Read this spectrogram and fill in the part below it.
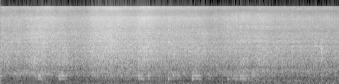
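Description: Onion, tomato and ginger-garlic paste frying in hot oil for a Bengali snail curry, a steady close hiss with faint crackle throughout.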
